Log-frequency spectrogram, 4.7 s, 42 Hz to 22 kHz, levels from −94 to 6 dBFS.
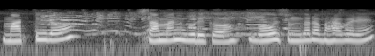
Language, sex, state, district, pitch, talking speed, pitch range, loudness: Odia, female, Odisha, Malkangiri, 245 Hz, 75 wpm, 235-265 Hz, -16 LUFS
